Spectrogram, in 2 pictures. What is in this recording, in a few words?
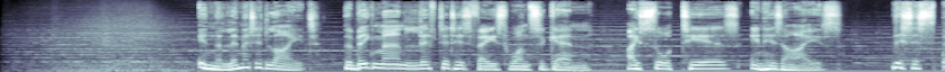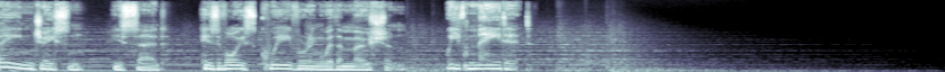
english scottish narration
